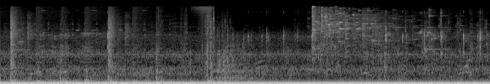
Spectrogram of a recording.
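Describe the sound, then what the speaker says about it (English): Glass shattering in the Call of Duty Rebirth Island video game, a sharp crash and breakup about two seconds in, followed by another burst near three seconds, over steady low game rumble and engine drone. "who the fuck just broke glass on me?"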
